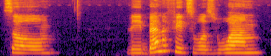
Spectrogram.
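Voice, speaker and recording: Guest, woman from Fiji, plain friendly delivery, mid pitch. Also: extremely slow. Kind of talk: casual online live chat.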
